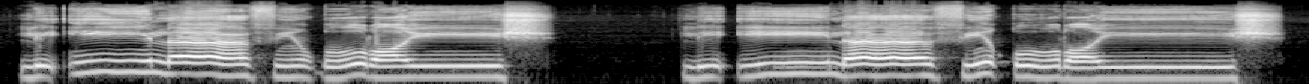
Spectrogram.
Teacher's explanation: لإیلاف قریش، لئی یہ ہے یا ساکن، اسے 1 الف کے برابر کھینچ کر پڑھیں گے۔ یا ساکن کے آگے لام ہے، اس کے اوپر کھڑا زبر ہے، اسے بھی 1 الف کے برابر ہم کھینچ کر پڑھیں گے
